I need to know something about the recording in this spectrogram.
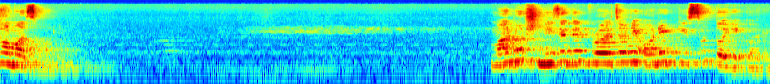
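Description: A woman reads aloud close to the microphone.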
